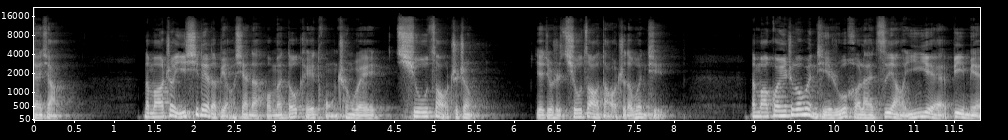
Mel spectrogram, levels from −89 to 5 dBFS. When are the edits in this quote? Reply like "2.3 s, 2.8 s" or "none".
none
